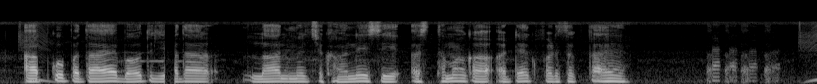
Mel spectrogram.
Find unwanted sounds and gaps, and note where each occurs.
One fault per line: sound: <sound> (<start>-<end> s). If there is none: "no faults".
sound: dropout (1.6-1.8 s)
sound: laugh (7.1-7.8 s)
